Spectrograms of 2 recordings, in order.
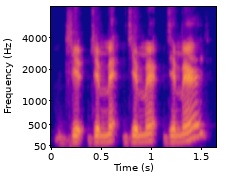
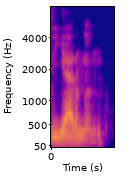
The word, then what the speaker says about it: Jarman: I can't pronounce your name. Jamered? That's it, right? It's pronounced Yarman.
